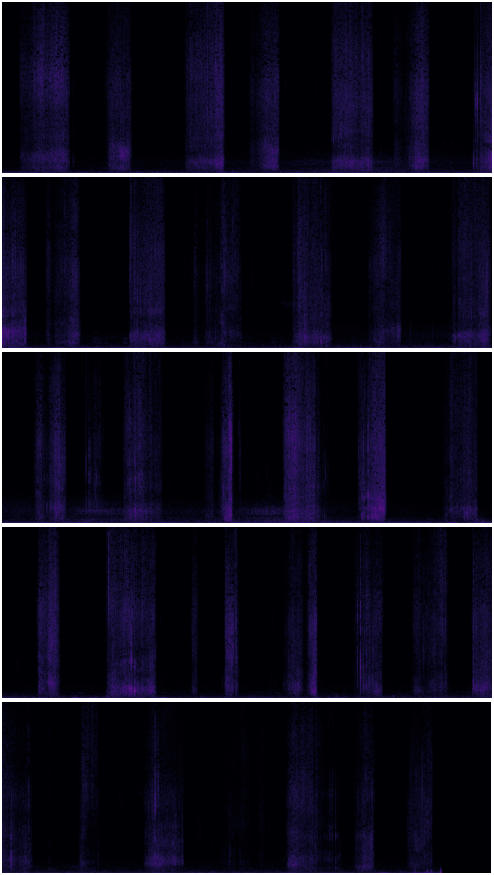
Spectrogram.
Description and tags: Shoes dragging on gravel OWI
shoes dragging on gravel
dragging, gravel, shoes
